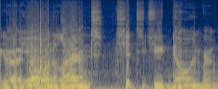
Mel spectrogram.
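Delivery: ordinary delivery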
